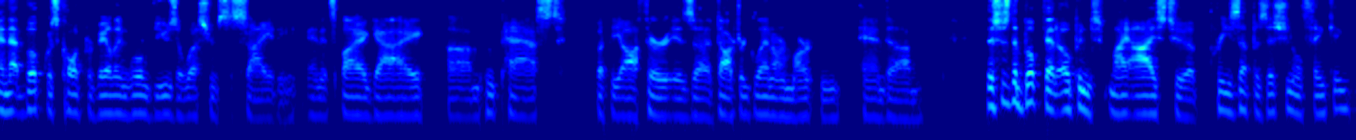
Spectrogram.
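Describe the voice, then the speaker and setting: A man with an American accent speaks at a moderate pace and a fairly low pitch, with ordinary pitch variation. It is an unremarkable speaking voice over a quiet background. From Southern California. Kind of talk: interview testimony.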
